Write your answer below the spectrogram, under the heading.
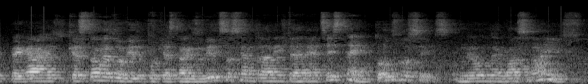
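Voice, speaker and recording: A fairly high-pitched man amid noticeable background noise and audible room echo. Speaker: chemistry teacher. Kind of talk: online lecture. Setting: livestream class.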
